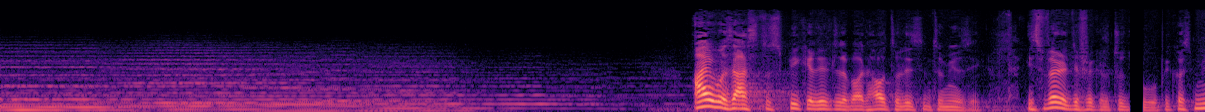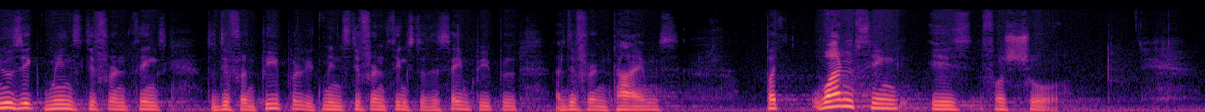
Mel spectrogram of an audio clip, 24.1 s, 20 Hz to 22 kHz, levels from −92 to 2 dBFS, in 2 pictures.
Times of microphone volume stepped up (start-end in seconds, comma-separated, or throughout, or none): none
